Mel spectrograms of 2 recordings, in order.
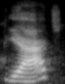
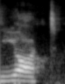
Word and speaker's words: yacht: Okay, it is pronounced as not yacht, it is pronounced as yacht, and this is dinghy.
